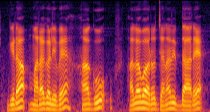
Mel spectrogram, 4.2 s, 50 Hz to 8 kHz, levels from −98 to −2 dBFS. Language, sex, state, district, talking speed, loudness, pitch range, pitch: Kannada, male, Karnataka, Bangalore, 70 wpm, -15 LUFS, 125-155 Hz, 135 Hz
